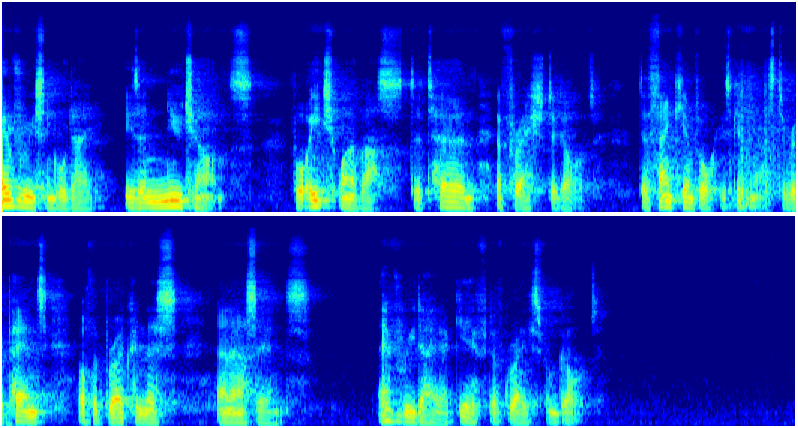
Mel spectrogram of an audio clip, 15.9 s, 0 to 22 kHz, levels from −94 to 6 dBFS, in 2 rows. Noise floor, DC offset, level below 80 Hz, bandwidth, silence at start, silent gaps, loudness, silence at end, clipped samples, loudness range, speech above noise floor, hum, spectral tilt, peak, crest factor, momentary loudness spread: -79 dBFS; under 0.1%; -60 dBFS; 14.5 kHz; 0 s; none; -35 LUFS; 2.15 s; under 0.1%; 6 LU; 46 dB; none; -7 dB/octave; -12 dBFS; 22 dB; 15 LU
